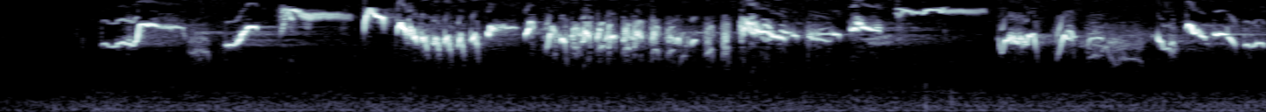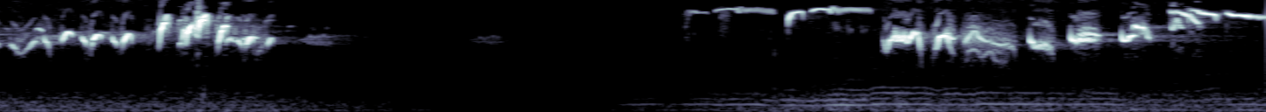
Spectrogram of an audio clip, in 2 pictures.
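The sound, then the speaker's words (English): A European robin calls with a rapid, high-pitched stream of thin chirps and warbling notes in loose phrases, pausing briefly before resuming with a few more quick twittering bursts. “Here's the call of the European robin.”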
